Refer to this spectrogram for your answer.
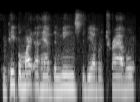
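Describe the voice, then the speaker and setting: An American man hosting a podcast, talking informally and earnestly with frequent pauses. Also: a little high, flat delivery, darkish tone, dull audio. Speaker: podcast host. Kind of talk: informal solo podcast talk.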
